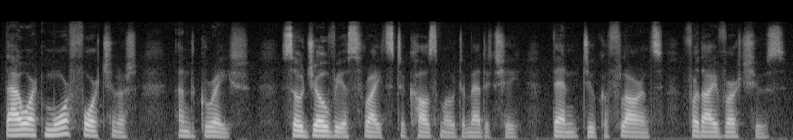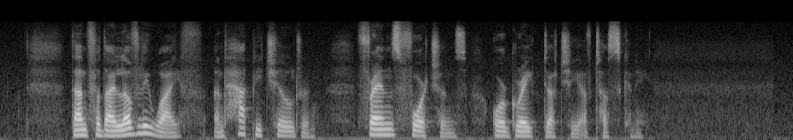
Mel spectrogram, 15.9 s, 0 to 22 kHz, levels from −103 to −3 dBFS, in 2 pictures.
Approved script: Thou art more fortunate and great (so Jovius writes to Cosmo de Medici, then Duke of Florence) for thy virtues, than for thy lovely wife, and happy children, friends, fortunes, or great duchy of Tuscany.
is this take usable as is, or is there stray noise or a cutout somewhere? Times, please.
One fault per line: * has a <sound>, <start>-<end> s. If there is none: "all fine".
all fine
